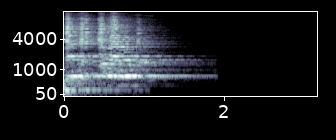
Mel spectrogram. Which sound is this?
Plucked Remix 02
This is one in a series of remixes of AlienXXX's Contact Mic sample pack.
remix, processed, fx, contact, mic, rubberband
